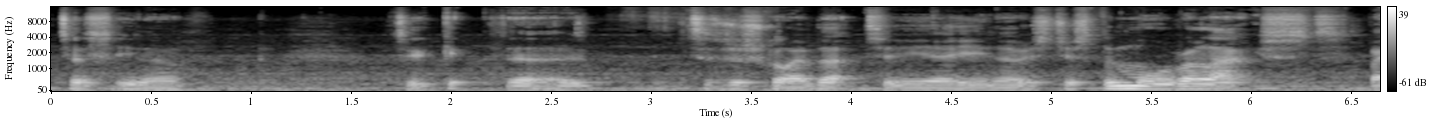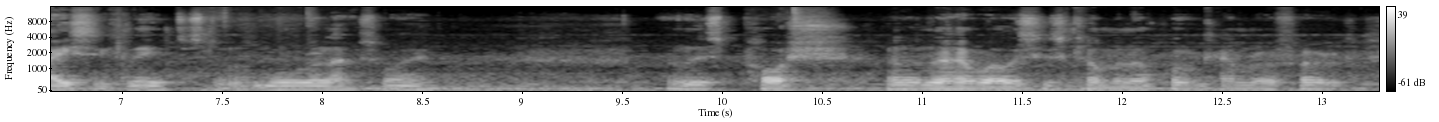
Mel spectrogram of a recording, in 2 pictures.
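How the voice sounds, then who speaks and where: A man's voice: low-pitched, steady tone, normal speed, warm tone, a little hiss or hum. A man with a stuffed-up, sniffly nose, chatting in a rambling, self-correcting way while filming a travel vlog from a Ferris wheel cabin at night. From England. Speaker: travel vlogger. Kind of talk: casual vlog narration.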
